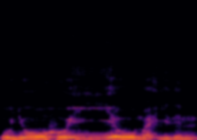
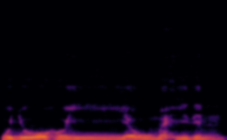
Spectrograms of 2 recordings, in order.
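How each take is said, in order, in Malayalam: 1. y പൂർണ്ണമായി ഇരട്ടിപ്പിക്കപ്പെടുന്നു, നാസിക ശബ്ദമില്ല. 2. y ഭാഗികമായി ഇരട്ടിപ്പിക്കപ്പെടുന്നു, നാസിക ശബ്ദത്തോടെ. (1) "എന്നാരാൻ പാടില്ല" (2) "മണിക്കലും വരണം, ഭാഗികമായ ഷദ്ദും വരണം"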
